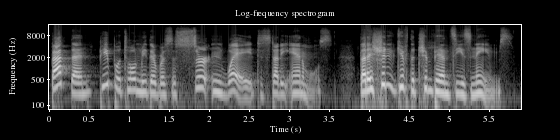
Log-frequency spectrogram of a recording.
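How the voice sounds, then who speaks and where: A woman reading a children's picture book aloud in an animated, expressive way, drawing out phrases for dramatic emphasis. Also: a little high, moderate pace, no room sound, studio quality. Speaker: read-aloud narrator of children's books.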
